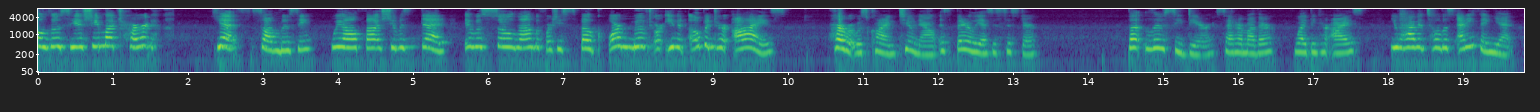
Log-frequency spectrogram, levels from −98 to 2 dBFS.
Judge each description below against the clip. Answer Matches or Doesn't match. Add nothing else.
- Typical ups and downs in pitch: Doesn't match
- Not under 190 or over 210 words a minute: Doesn't match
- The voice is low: Doesn't match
